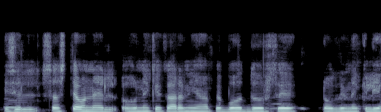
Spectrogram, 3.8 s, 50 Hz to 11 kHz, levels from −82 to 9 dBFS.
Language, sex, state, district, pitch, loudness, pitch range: Hindi, male, Bihar, Jahanabad, 160 Hz, -17 LUFS, 155-170 Hz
